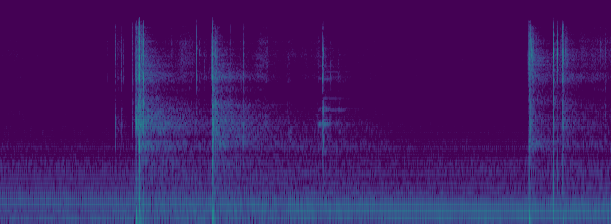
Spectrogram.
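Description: Quiet church room tone with a faint steady electrical hum, broken by a few sharp clicks and knocks from small objects handled at the altar: two about a second and a half and two seconds in, and a quick pair near the end.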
